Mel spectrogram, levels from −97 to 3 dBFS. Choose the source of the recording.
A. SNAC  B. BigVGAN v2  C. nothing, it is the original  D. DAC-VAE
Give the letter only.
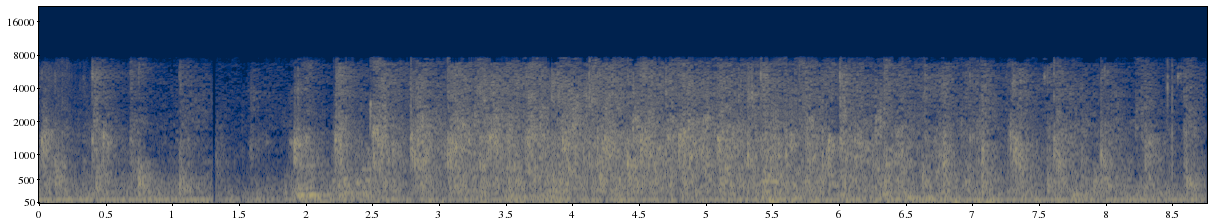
C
